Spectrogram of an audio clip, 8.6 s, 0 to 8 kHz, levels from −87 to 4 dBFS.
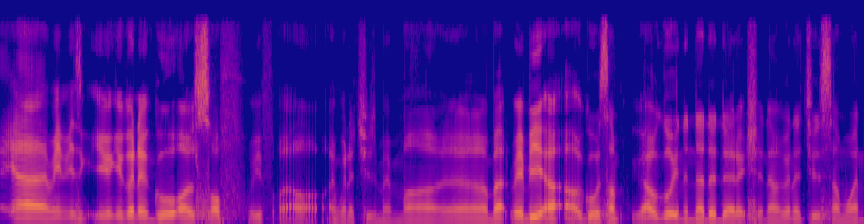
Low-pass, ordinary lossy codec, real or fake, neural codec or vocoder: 7.2 kHz; none; real; none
